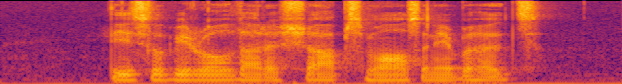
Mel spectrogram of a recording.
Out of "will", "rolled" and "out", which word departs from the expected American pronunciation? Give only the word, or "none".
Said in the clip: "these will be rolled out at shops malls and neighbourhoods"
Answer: none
